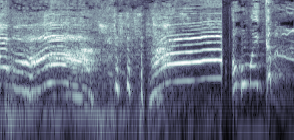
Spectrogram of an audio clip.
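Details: Cat in a funny cat meme compilation letting out long, wavering yowls that bend up and down, two drawn-out cries in close succession indoors, then a brief break and a short final mew.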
